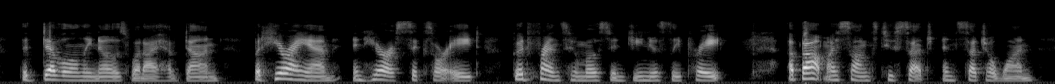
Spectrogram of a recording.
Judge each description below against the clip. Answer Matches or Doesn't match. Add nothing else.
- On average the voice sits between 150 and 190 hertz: Matches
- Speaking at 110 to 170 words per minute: Doesn't match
